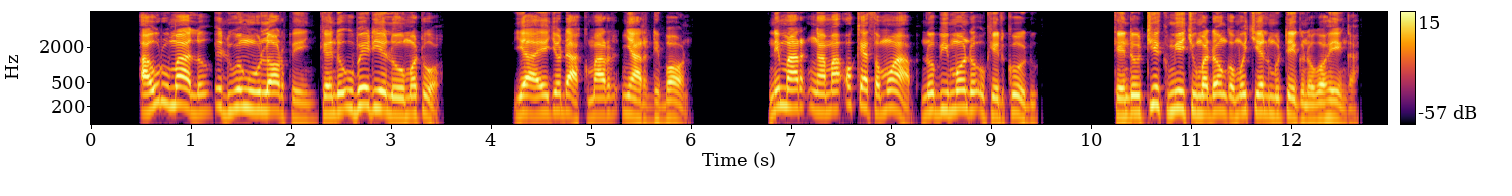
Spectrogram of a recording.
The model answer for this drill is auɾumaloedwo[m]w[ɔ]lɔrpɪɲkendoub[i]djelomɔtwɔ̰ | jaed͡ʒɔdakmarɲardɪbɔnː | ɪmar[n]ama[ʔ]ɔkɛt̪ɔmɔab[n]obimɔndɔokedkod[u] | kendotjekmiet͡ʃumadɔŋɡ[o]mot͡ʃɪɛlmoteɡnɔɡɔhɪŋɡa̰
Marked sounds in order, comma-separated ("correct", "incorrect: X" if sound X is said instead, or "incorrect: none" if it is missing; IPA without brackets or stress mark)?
incorrect: ŋ, incorrect: u, incorrect: e, incorrect: ŋ, correct, correct, correct, incorrect: ɔ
